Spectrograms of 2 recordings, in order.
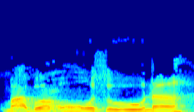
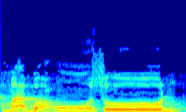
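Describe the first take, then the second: First: The word ends with an added h sound. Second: The word ends on a plain n sound. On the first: This is the reading of a single reciter. "Qiraah Yaqub mab'utsuna dengan ha as-saktah" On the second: This is the reading of the majority of reciters. "semua jumhur hanya membaca"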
